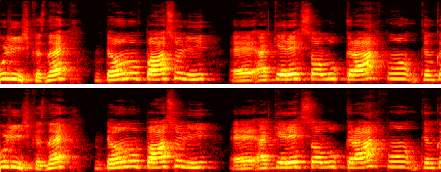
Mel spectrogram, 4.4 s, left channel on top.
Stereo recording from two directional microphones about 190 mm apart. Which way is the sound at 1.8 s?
40° left (ahead or behind).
